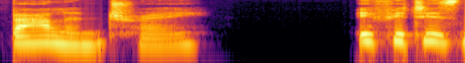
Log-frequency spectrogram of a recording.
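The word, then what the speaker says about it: Ballantrae: It is called the master of balentry pronounced balentry.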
